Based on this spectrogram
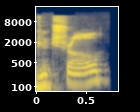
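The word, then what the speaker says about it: CTRL: came out it's called control you know it's spelled all fancy Style no vowels but like the control key on your keyboard you know no V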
